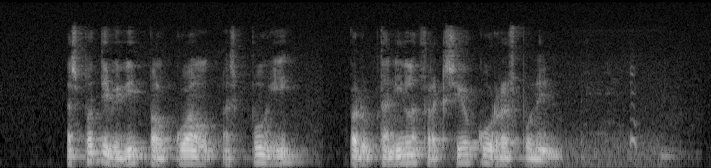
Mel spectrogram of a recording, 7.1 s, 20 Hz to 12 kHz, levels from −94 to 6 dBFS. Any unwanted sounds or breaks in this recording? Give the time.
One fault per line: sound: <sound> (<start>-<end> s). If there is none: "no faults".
sound: laugh (5.8-6.4 s)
